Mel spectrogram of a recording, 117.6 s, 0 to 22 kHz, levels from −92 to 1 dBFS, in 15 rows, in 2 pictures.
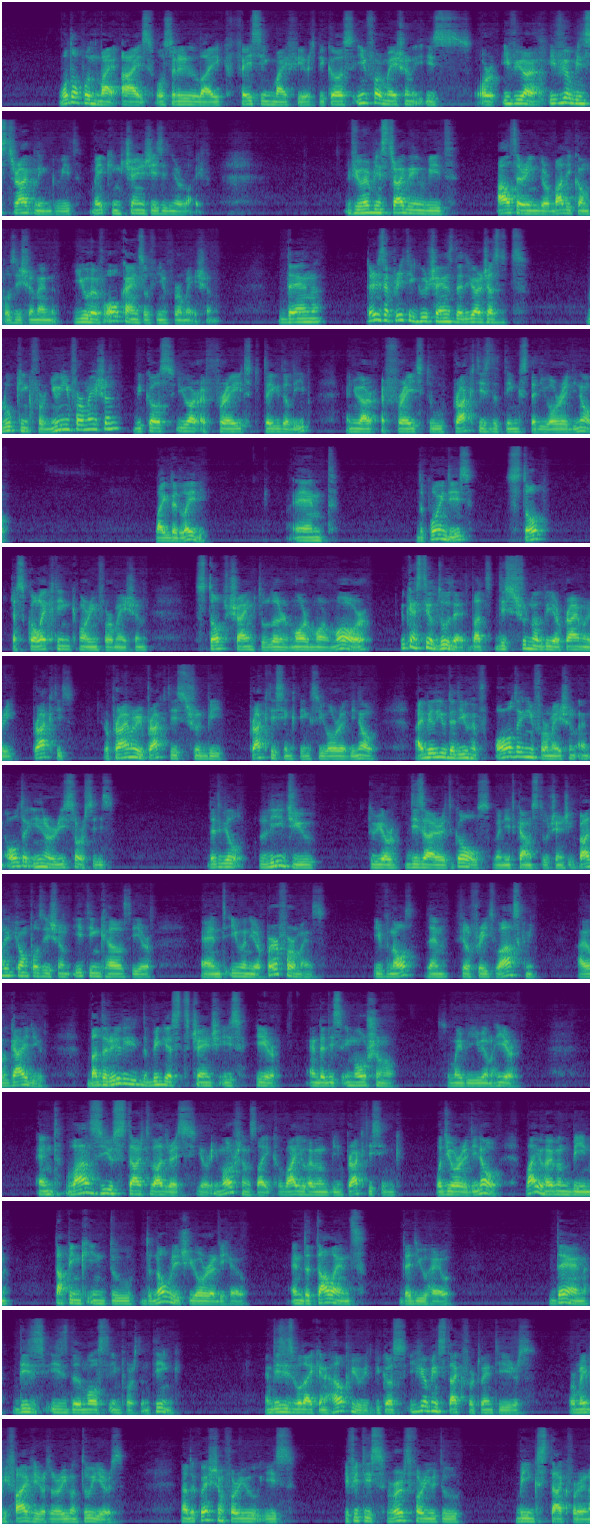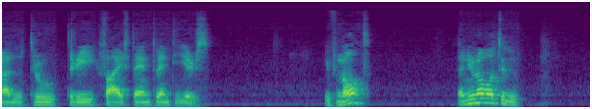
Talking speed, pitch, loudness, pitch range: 145 wpm, 115 Hz, -21 LUFS, 105-125 Hz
